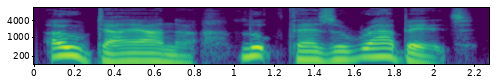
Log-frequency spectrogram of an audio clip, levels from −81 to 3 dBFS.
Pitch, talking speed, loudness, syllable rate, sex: 150 Hz, 160 wpm, -18 LUFS, 4.6 syllables/s, male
